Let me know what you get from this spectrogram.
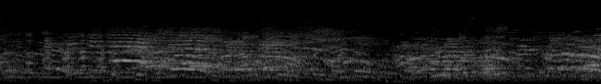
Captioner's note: crowd chatter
